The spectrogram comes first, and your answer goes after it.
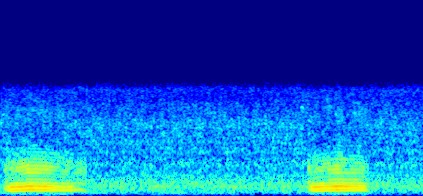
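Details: Puppy deep in sleep, snoring loudly; a low rattling snore at the start and another about three seconds later, both buzzy and droning, separated by quiet hiss.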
